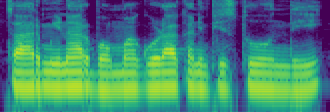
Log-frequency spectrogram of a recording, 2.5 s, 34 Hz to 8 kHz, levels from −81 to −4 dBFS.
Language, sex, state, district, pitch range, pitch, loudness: Telugu, male, Telangana, Hyderabad, 115-120 Hz, 115 Hz, -16 LUFS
